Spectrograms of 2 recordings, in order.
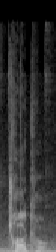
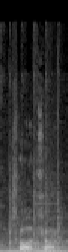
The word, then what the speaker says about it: chocho: In Tswana, I would like you to pronounce it with me. Okay. We're going to call it chocho. Chocho.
